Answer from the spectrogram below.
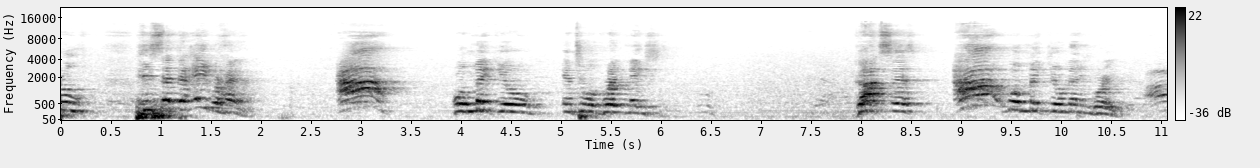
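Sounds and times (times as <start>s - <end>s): man preaching: 0.0s - 2.0s, 2.7s - 6.1s, 8.0s - 11.0s
man calling out a high word: 2.8s - 3.5s, 8.0s - 11.0s.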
